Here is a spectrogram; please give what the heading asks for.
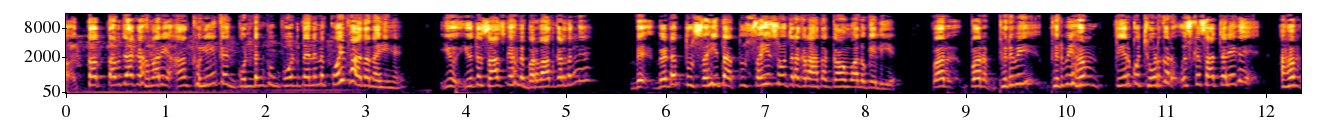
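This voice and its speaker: An older male villager from a cartoon, fickle and quick to plead, stumbling over his words in a rustic way, voiced by a woman. His voice sits very high. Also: fairly bright tone. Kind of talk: cartoon voice acting.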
